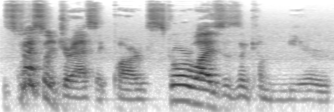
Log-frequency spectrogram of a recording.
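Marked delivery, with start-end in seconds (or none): none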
